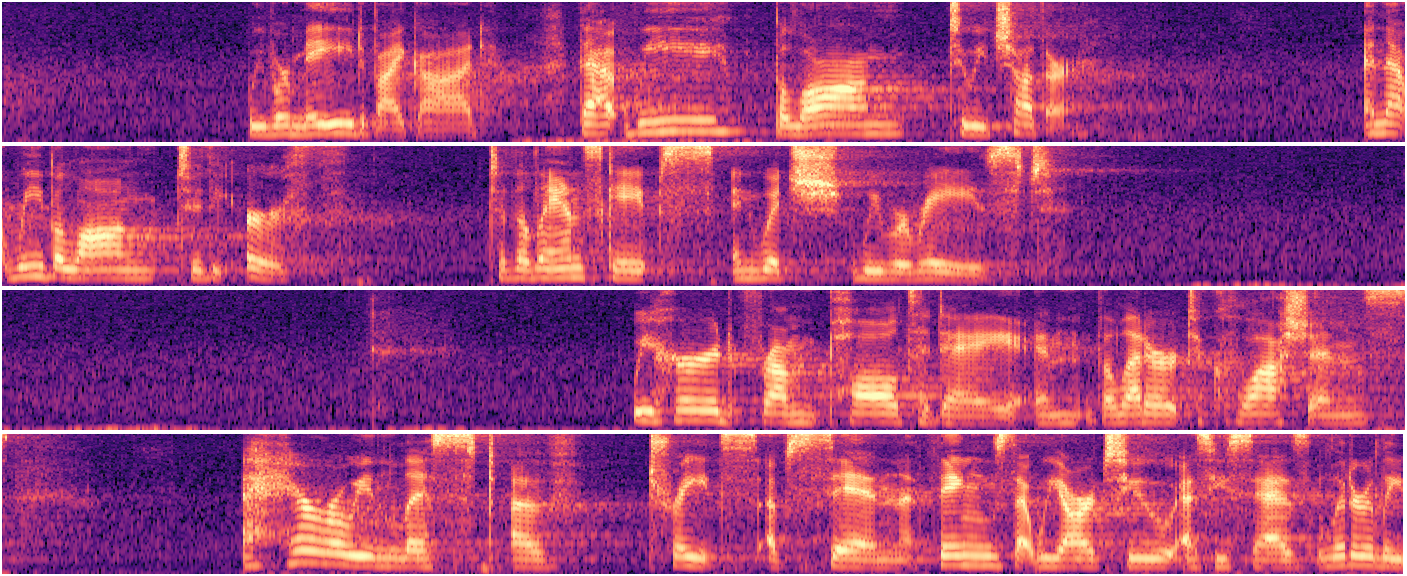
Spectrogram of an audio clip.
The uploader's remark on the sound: Preached at our celebration of the Holy Eucharist on the Eighth Sunday after Pentecost.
